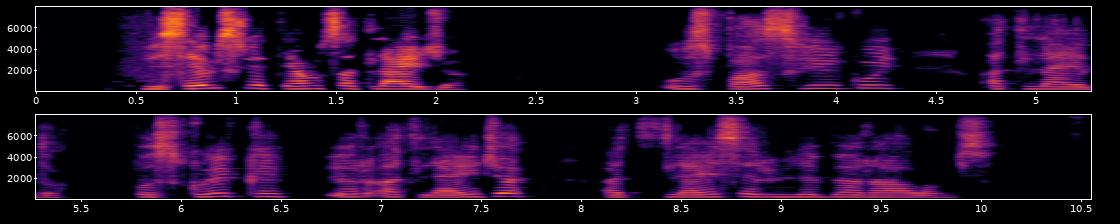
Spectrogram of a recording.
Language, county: Lithuanian, Klaipėda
